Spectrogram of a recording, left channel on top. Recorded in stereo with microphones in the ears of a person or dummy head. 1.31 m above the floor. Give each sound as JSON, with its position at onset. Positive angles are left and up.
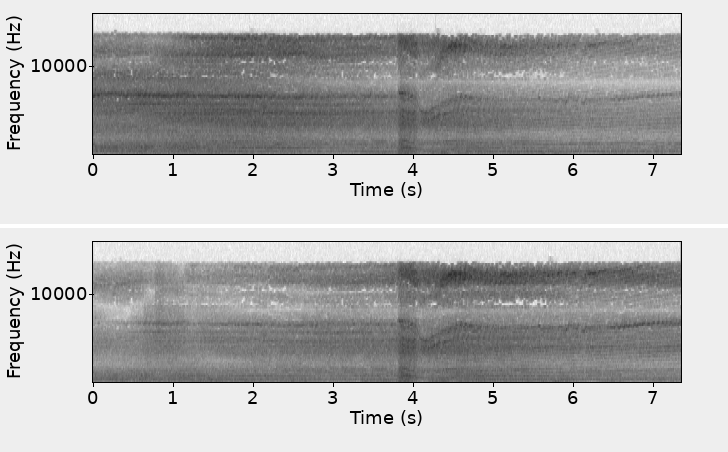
{"t": 0.0, "sound": "a drone", "side_deg": 60}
